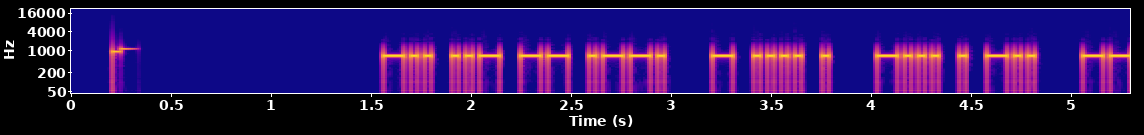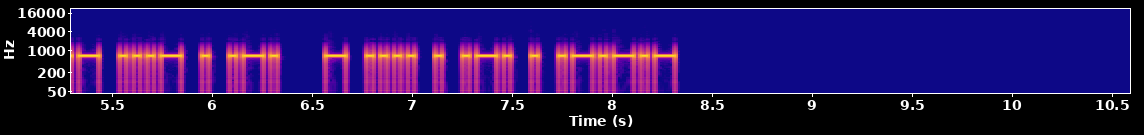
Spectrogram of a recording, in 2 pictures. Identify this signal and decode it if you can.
Morse code, heard as a keyed tone, about 34 wpm, 700 Hz. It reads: DUMP THE BED OVER THERE.
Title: Sentences from Top 1300 Words 35wpm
